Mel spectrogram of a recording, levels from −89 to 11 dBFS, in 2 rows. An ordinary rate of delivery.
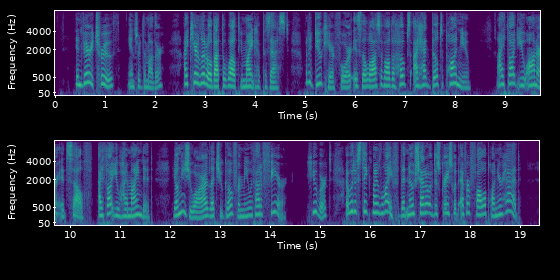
No: fast, 230 wpm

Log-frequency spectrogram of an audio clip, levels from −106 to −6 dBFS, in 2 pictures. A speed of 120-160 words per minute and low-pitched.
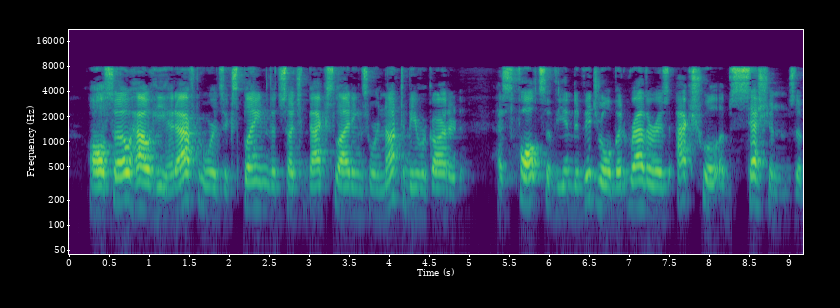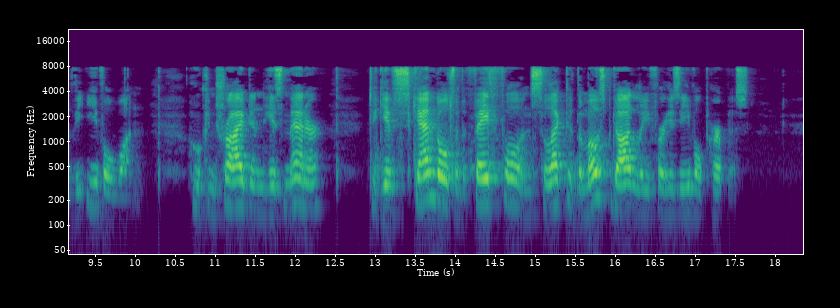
No: average, 155 wpm; medium, 165 Hz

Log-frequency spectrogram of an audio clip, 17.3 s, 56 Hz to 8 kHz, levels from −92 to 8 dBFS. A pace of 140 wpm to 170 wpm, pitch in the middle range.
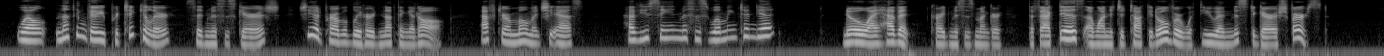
Yes: average, 160 wpm; medium, 180 Hz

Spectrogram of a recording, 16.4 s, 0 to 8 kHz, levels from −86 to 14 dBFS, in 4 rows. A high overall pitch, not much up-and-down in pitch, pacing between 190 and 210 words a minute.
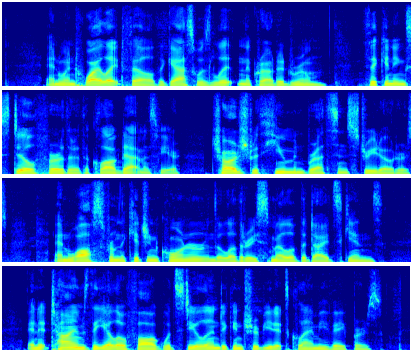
No: low, 115 Hz; narrow, 2.3 semitones; average, 195 wpm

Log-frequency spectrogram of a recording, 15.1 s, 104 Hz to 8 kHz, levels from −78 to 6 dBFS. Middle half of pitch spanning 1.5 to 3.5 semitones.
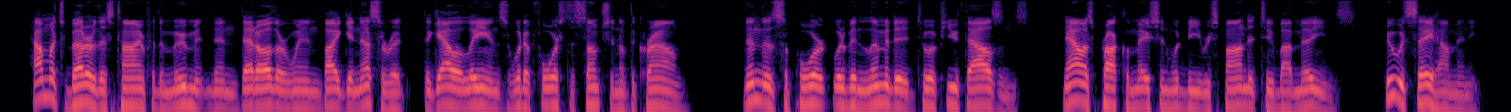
Yes: average, 2.8 semitones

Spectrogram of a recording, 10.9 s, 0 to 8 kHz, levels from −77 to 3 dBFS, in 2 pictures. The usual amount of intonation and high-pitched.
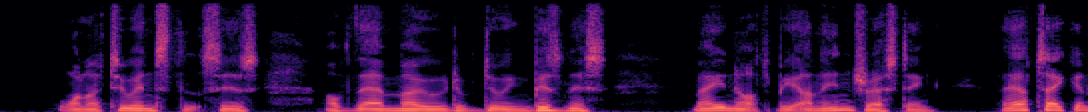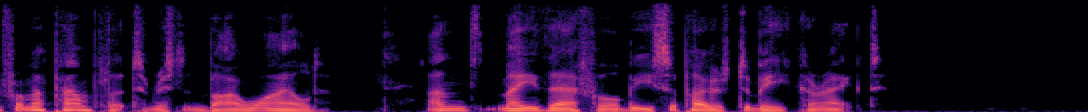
No: average, 3.0 semitones; low, 110 Hz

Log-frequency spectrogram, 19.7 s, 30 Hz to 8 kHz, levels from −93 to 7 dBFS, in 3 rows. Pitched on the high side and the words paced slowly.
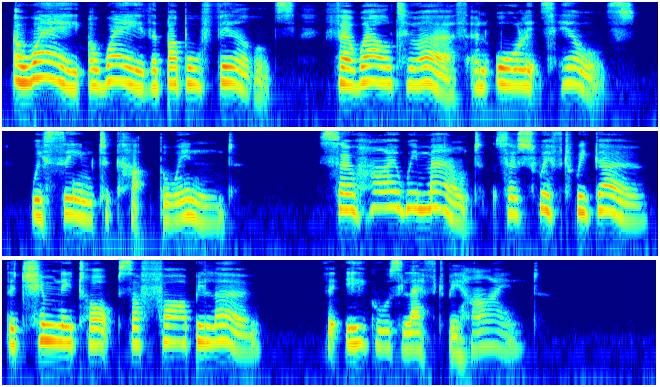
Yes: high, 205 Hz; slow, 115 wpm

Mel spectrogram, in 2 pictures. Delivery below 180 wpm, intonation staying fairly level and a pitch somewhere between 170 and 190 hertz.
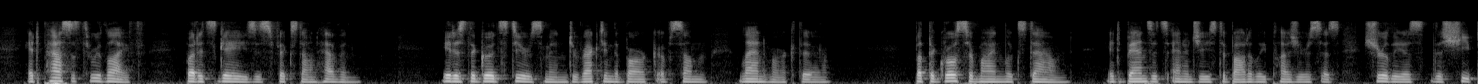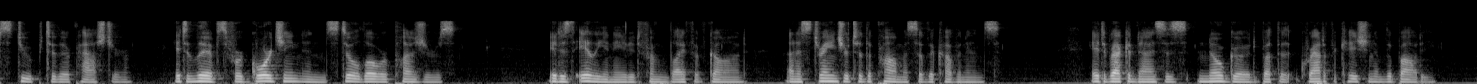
No: average, 165 wpm; narrow, 2.3 semitones; low, 125 Hz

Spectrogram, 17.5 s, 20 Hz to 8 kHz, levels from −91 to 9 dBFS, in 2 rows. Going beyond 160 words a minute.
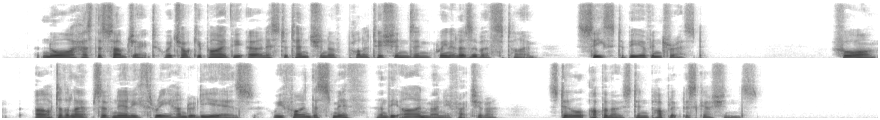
No: average, 145 wpm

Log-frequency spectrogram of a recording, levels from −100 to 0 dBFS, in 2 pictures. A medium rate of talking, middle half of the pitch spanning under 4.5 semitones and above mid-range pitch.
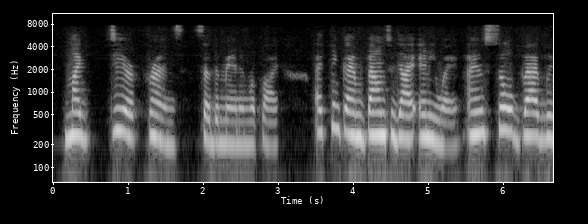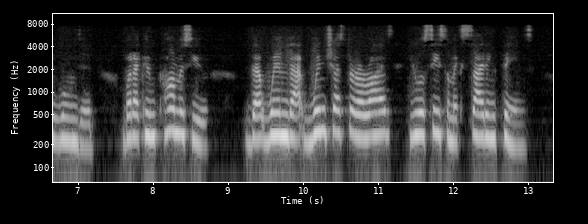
Yes: average, 165 wpm; average, 3.4 semitones; very high, 255 Hz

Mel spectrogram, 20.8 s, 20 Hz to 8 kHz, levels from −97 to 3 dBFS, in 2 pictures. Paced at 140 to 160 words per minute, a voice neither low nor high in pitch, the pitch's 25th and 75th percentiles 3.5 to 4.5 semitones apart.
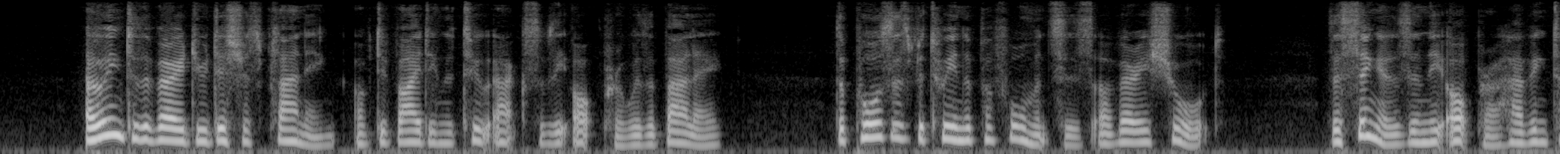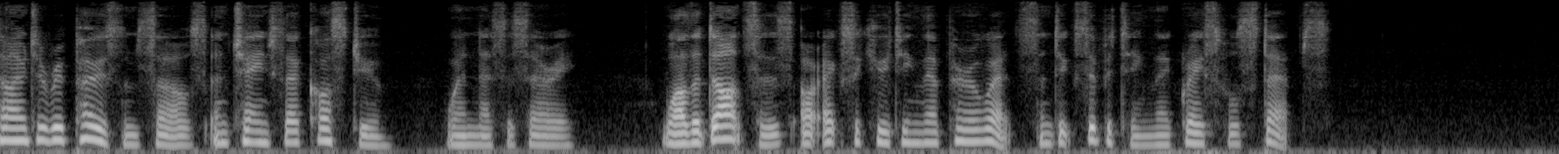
No: average, 155 wpm; medium, 170 Hz; average, 5.3 semitones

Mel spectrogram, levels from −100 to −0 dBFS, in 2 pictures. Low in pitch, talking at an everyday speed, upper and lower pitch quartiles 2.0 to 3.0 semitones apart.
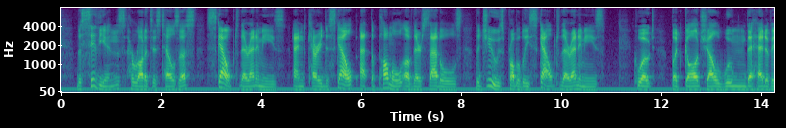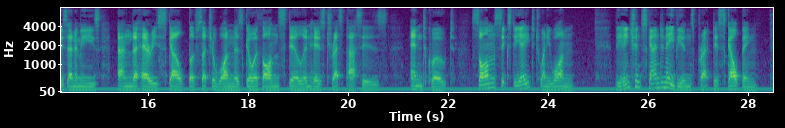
No: low, 115 Hz; slow, 120 wpm; narrow, 2.4 semitones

